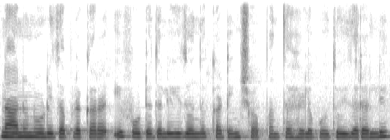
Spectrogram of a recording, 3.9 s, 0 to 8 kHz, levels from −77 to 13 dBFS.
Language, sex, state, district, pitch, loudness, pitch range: Kannada, female, Karnataka, Bellary, 205 Hz, -17 LUFS, 195-210 Hz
